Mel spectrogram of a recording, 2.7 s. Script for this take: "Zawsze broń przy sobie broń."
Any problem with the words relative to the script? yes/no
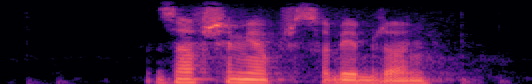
yes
